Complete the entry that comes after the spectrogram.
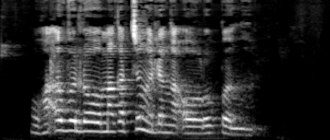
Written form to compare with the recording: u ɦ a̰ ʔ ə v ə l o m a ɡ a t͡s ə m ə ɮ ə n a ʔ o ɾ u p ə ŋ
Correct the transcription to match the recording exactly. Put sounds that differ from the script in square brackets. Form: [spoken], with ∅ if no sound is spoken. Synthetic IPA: u ɦ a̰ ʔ ə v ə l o m a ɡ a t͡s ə [ŋ] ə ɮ ə [ŋ] a ʔ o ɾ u p ə ŋ

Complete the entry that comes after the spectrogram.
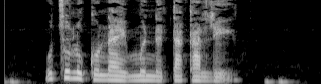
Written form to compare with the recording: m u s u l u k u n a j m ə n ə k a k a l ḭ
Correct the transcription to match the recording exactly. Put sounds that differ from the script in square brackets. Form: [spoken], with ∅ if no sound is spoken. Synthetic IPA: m u [t͡s] u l u k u n a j m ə n ə [t] a k a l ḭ

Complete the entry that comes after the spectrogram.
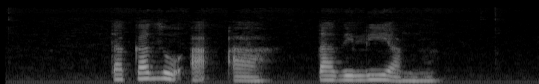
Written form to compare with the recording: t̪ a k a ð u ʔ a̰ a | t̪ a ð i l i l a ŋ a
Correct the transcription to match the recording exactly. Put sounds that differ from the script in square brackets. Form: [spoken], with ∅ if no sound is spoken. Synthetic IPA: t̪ a k a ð u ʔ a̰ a | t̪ a ð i l i [∅] a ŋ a

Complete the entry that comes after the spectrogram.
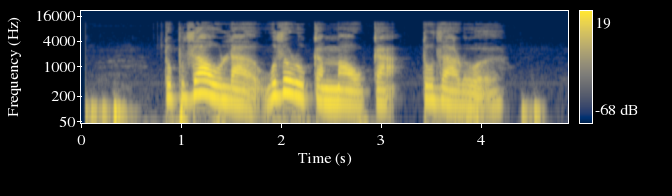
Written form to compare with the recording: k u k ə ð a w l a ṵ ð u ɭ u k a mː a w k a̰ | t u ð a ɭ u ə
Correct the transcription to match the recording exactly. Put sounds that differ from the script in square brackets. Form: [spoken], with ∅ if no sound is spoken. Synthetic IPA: [t] u [p] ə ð a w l a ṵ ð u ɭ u k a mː a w k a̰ | t u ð a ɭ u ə

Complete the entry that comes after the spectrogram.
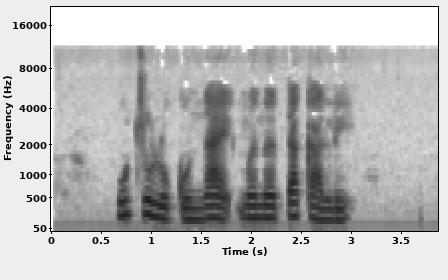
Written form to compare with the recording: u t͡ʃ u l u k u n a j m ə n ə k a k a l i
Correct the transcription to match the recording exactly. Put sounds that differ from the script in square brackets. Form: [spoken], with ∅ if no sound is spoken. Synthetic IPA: u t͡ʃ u l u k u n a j m ə n ə [t] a k a l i

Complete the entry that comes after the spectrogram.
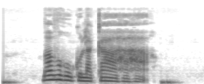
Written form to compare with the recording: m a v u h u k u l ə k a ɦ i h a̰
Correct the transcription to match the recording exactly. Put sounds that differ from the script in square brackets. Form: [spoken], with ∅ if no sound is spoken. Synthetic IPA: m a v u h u k u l [a] k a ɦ [a] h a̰

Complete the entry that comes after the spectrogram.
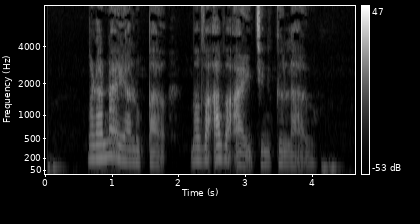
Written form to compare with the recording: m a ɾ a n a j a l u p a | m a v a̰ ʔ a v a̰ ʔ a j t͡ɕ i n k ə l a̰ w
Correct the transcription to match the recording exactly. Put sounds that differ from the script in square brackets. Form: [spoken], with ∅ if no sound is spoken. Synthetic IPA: m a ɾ a n a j a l u p a | m a v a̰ ʔ a v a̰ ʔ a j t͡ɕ i n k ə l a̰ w

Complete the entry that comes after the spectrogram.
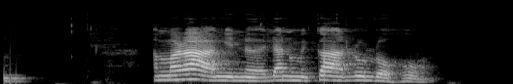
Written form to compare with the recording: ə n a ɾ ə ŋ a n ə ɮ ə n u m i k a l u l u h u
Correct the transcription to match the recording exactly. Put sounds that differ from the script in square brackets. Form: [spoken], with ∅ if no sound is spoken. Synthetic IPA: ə [m] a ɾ [a] ŋ [i] n ə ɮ [a] n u m i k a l u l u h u

